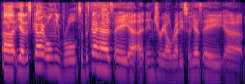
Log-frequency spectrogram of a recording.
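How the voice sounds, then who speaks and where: A man working as game master, narrating a tabletop roleplaying game in an informal, halting way as he thinks aloud. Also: fairly high pitch, steady tone, a bit bright, clear, resonant tone, dry recording, dull audio.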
